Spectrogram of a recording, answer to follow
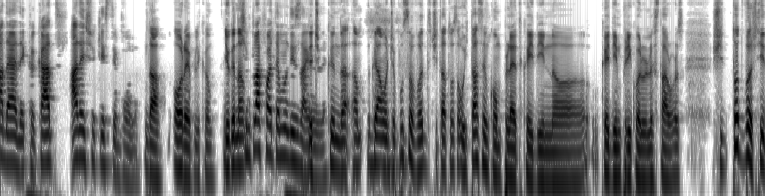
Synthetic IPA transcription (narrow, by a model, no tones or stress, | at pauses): ad̪ajad̪ekəkat̪aɾeʃo̞kʲest̪ije̞bunəd̪ao̞ɾe̞plikəjekɨnd̪aʃimplakfoart̪emult̪d̪izajd̪et͡ʃʲlekɨnd̪ʔamkɨnd̪amɨnt͡ʃe̞put̪səvəd̪t͡ʃit̪at̪uəst̪aujt̪at̪se̞mko̞mple̞t̪kəjed̪inəkəjed̪inpɾikualuɾilest̪aɾworz̥ʃit̪o̞t̪vəd̪ʃt̪i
